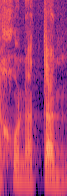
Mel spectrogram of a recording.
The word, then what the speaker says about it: Jonatán: David y Jonathan Ok en español se pronuncia jonatán Ok yo estoy acostumbrado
